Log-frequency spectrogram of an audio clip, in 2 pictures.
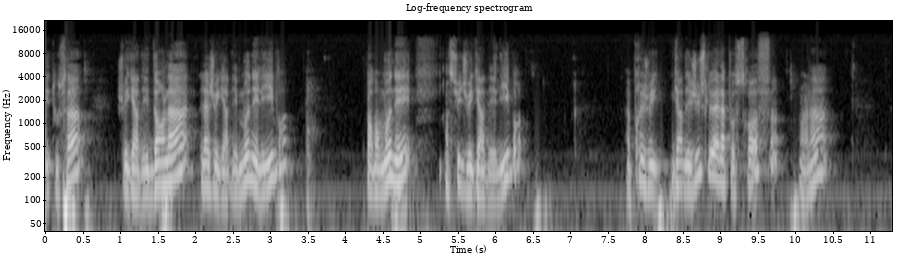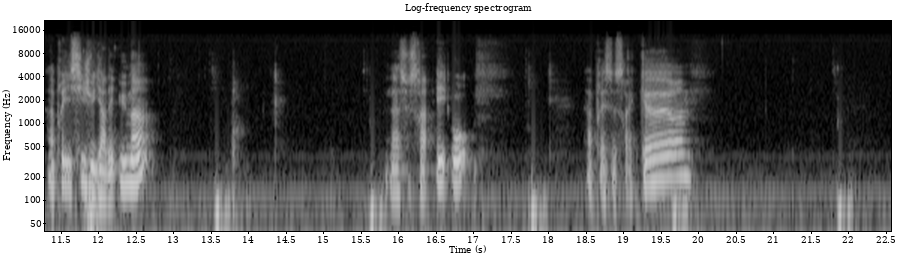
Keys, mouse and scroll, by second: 0.2 BackSpace, 1.2 click, 1.5 BackSpace, 2.5 click, 3.1 BackSpace, 4.2 click, 4.6 BackSpace, 5.9 click, 6.5 BackSpace, 7.6 click, 8.1 BackSpace, 9.3 click, 9.9 BackSpace, 11.1 click, 11.8 BackSpace, 12.9 click, 13.5 BackSpace, 15.0 click, 15.6 BackSpace, 17.1 click, 17.8 BackSpace, 19.1 click, 19.6 BackSpace, 21.2 click, 21.8 BackSpace.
